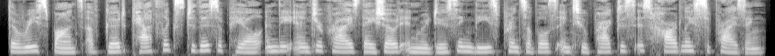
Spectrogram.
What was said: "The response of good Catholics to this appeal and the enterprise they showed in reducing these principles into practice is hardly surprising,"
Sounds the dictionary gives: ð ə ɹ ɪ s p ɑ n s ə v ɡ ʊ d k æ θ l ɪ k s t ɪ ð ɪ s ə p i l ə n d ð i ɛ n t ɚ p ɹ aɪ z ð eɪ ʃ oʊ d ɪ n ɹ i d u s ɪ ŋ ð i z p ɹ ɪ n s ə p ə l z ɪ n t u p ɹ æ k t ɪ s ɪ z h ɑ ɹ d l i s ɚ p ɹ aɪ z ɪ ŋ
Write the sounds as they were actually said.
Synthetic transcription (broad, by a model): ð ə ɹ ɪ s p ɑ n s ə v ɡ ʊ d k æ θ l ɪ k s t ɪ ð ɪ s ə p i l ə n ð i ɛ n t ɚ p ɹ aɪ z ð eɪ ʃ oʊ d ɪ n ɹ i d u s ɪ ŋ ð i z p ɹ ɪ n s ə p l z ɪ n t u p ɹ æ k t ɪ s ɪ z h ɑ ɹ d l i s ɚ p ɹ aɪ z ɪ ŋ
